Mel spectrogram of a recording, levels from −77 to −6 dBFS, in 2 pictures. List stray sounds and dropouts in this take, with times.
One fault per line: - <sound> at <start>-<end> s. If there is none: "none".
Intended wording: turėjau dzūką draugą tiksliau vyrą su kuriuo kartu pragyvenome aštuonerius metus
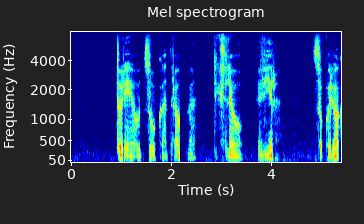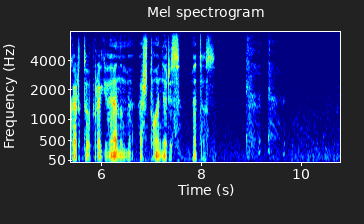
- dropout at 2.2-2.3 s
- cough at 8.9-9.7 s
